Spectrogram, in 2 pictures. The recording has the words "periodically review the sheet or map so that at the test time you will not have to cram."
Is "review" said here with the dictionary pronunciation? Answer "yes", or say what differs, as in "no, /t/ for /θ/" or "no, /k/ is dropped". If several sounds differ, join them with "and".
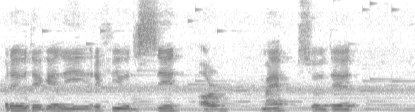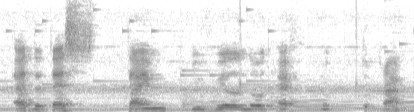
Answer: no, /f/ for /v/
